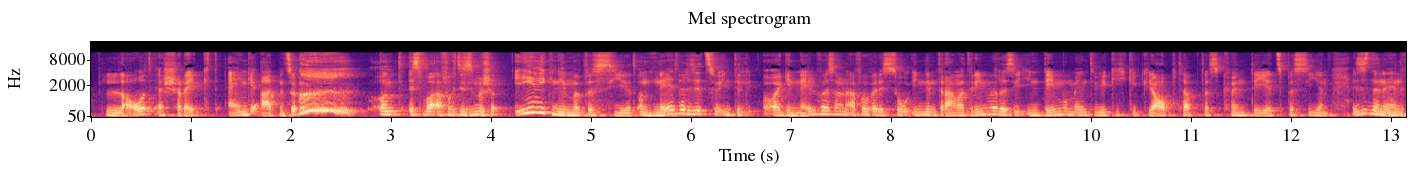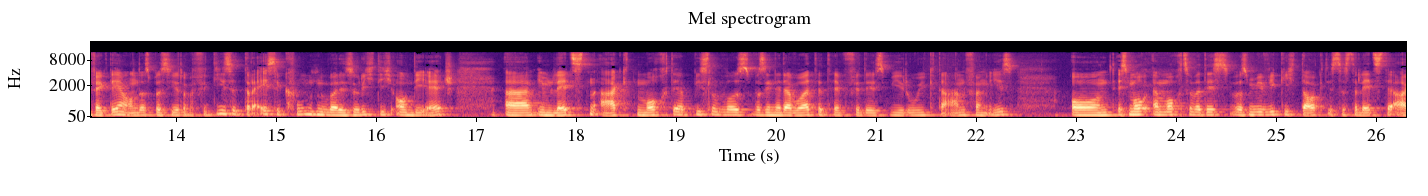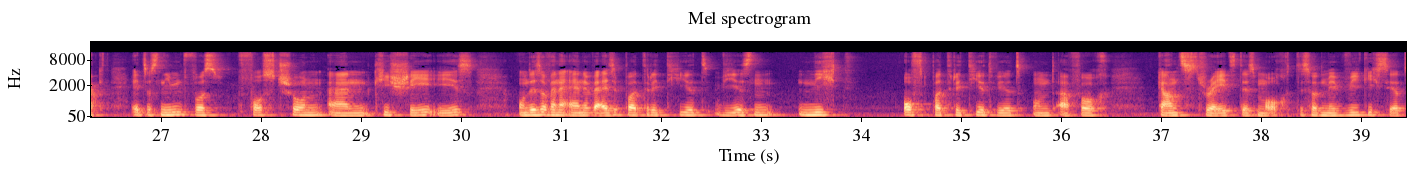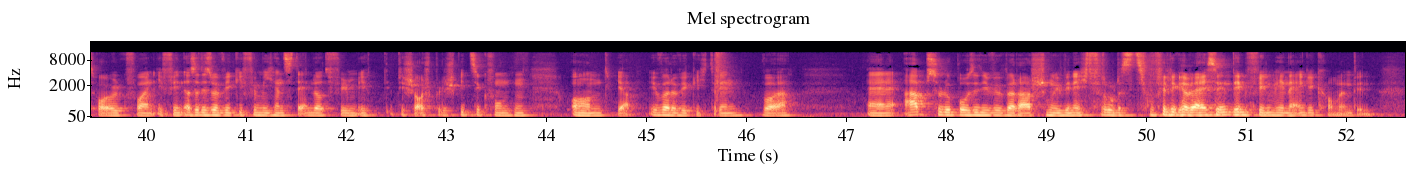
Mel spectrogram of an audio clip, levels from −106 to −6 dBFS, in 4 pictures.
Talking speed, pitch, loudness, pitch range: 200 wpm, 130 Hz, -18 LUFS, 125-140 Hz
